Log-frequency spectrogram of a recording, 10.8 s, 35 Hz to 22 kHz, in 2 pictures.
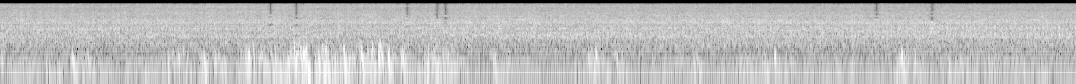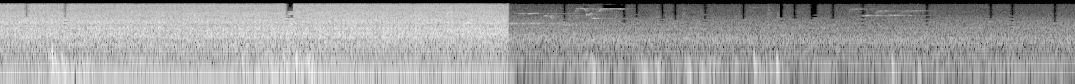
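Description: Ford 6.7L Power Stroke V8 turbo-diesel of a 2011 F-550 idling steadily, with wind buffeting the microphone in the first couple of seconds. About eight seconds in, the sound cuts off abruptly to a much quieter background with a few faint clicks.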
